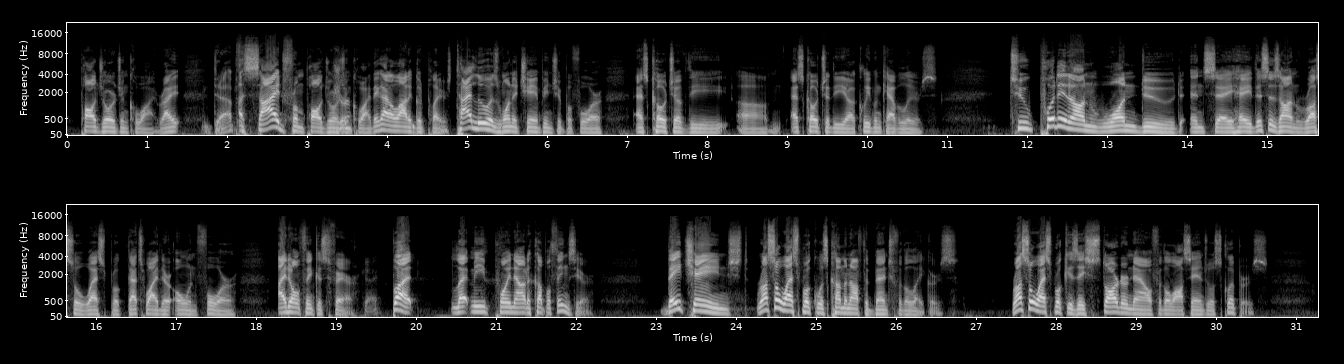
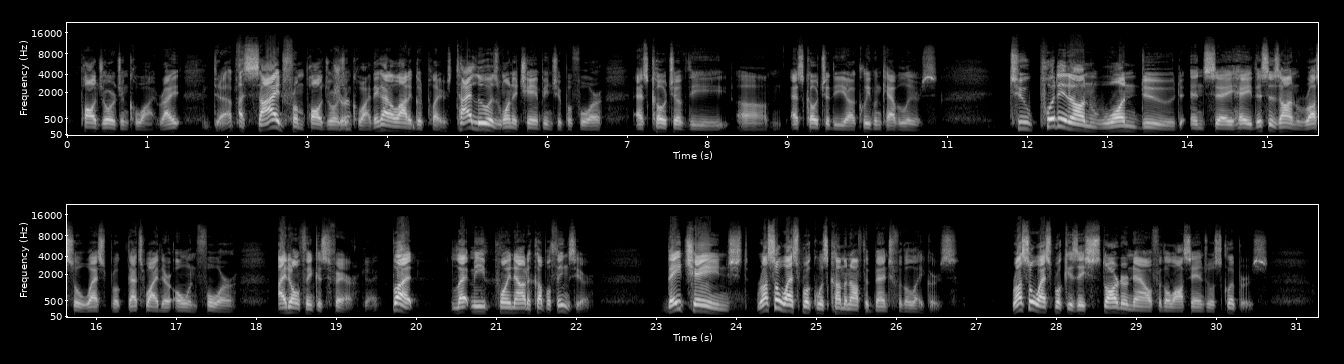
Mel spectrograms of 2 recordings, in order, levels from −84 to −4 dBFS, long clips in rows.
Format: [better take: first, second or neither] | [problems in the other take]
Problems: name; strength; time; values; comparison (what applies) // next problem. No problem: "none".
first | thin; very; fading below 350 Hz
